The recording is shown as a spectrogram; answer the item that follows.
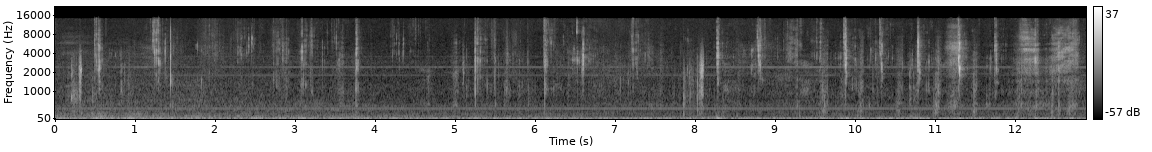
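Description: Close-miked chewing and biting of a person eating rice and vegetables by hand, with frequent irregular wet clicks and crunches from the mouth, over a faint steady electrical hum.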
